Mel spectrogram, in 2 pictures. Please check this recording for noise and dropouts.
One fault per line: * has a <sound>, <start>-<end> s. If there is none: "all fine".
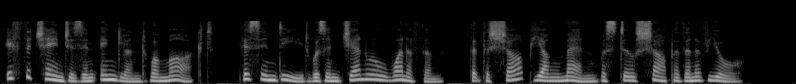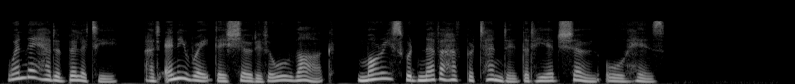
all fine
